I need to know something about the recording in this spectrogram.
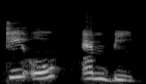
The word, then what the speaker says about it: tomb: Okay, now look at this word T-O-M-B. Now the B there is silent when we pronounce it. It's gonna be tomb.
